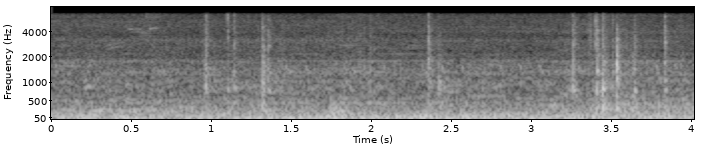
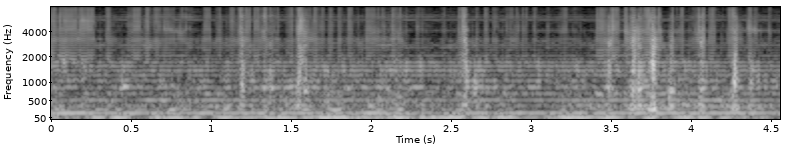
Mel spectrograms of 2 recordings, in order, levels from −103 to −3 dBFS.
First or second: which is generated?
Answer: second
